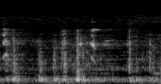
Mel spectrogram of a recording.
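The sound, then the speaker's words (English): A spinning wheel turns steadily as pioneers spin thread for homespun garments, giving off a rhythmic series of soft creaks and squeaky clicks that repeat several times a second, fairly quiet, with no voices. “Pioneers spinning thread for homespun garments.”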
